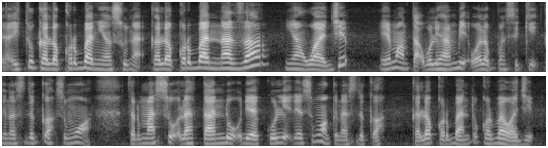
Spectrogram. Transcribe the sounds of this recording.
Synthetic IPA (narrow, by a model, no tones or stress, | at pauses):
a̰it̪ukalawkɔrbanjaŋsuna̰t̪̚kalawkɔrbanːaðarjaŋwad͡ʒɪp̚ | memaŋt̪a̰ʔbolɛɦambɪʔwʔalawpʊnsikɪʔ̪̚kənasədəkɔhsəmua | t̪ərmasʊʔlaht̪andʊʔdiakulɪt̪ʔ̚diasəmuakənasədəkah | kalawkɔrbant̪ukɔrbanwad͡ʒɪp̚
